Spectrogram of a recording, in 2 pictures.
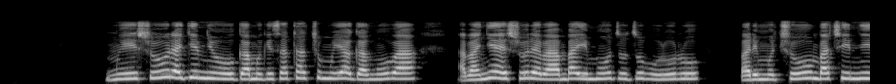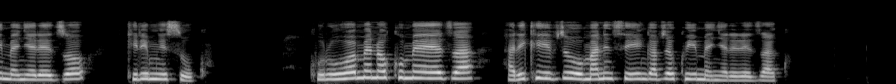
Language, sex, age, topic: Rundi, female, 36-49, education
